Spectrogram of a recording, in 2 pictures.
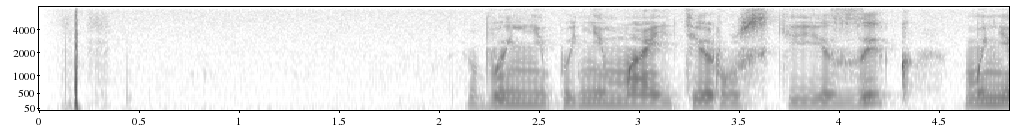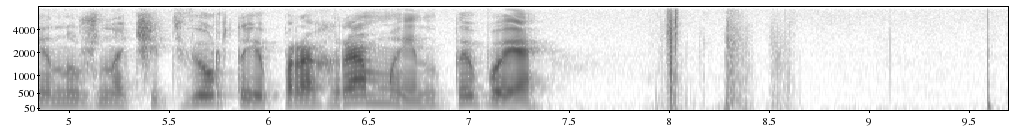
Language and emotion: Russian, angry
